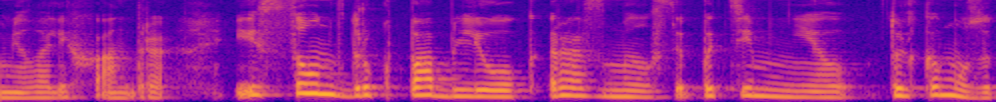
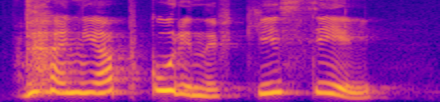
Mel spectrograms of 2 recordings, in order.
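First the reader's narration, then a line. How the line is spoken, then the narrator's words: Giggling disrespectfully. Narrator (Russian): хихикнул непочтительный ученик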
